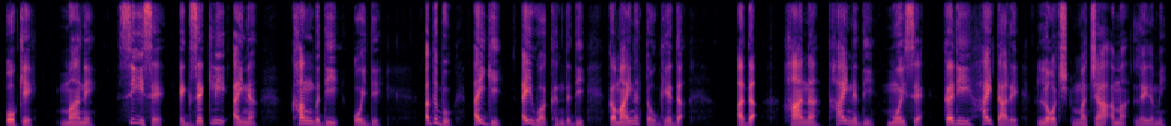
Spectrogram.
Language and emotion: Manipuri, neutral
